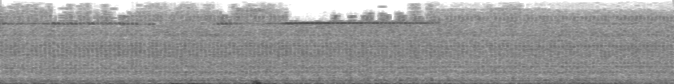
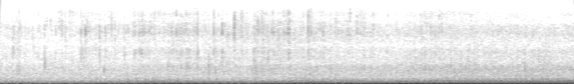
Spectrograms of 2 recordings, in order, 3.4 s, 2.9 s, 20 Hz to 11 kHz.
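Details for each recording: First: 2015 Kia Forte 1.6 GDI with multiple misfire codes, idling with the coil 4 connector unplugged: the tune changes to an uneven, stumbling idle with irregular thumps, unlike unplugging coil 3, showing cylinder 3's ignition coil is bad. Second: 2015 Kia Forte 1.6 GDI after pulling a coil found bad for multiple misfire codes: catches quickly, revs rise and settle into a low even idle with steady beat and no stumble; runs clean.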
